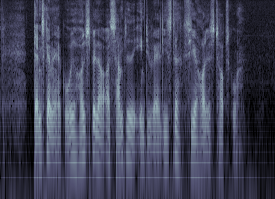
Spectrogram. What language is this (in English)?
Danish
